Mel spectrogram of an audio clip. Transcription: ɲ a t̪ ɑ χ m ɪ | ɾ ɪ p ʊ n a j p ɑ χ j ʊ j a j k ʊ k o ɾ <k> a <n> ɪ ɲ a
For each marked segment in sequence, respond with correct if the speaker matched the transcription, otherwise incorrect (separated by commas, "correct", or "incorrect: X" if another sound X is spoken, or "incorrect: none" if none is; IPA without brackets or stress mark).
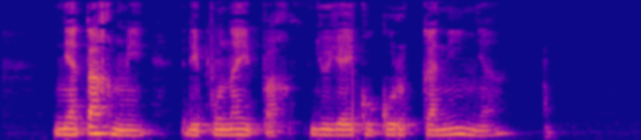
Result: correct, correct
